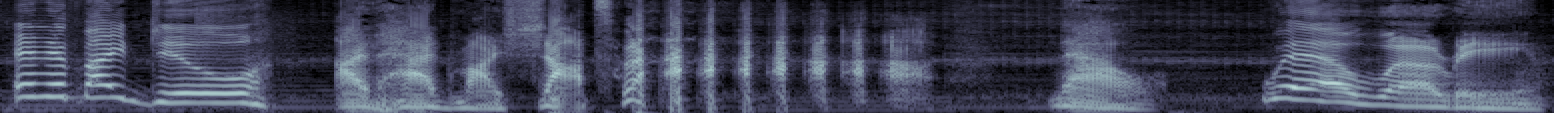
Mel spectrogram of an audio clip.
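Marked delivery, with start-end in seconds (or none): 3.1-4.6 breathy sinister chuckle; a wicked little laugh at his own joke; creepy laugh. Acted. Host laughing at his bite joke, sinister chuckle.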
